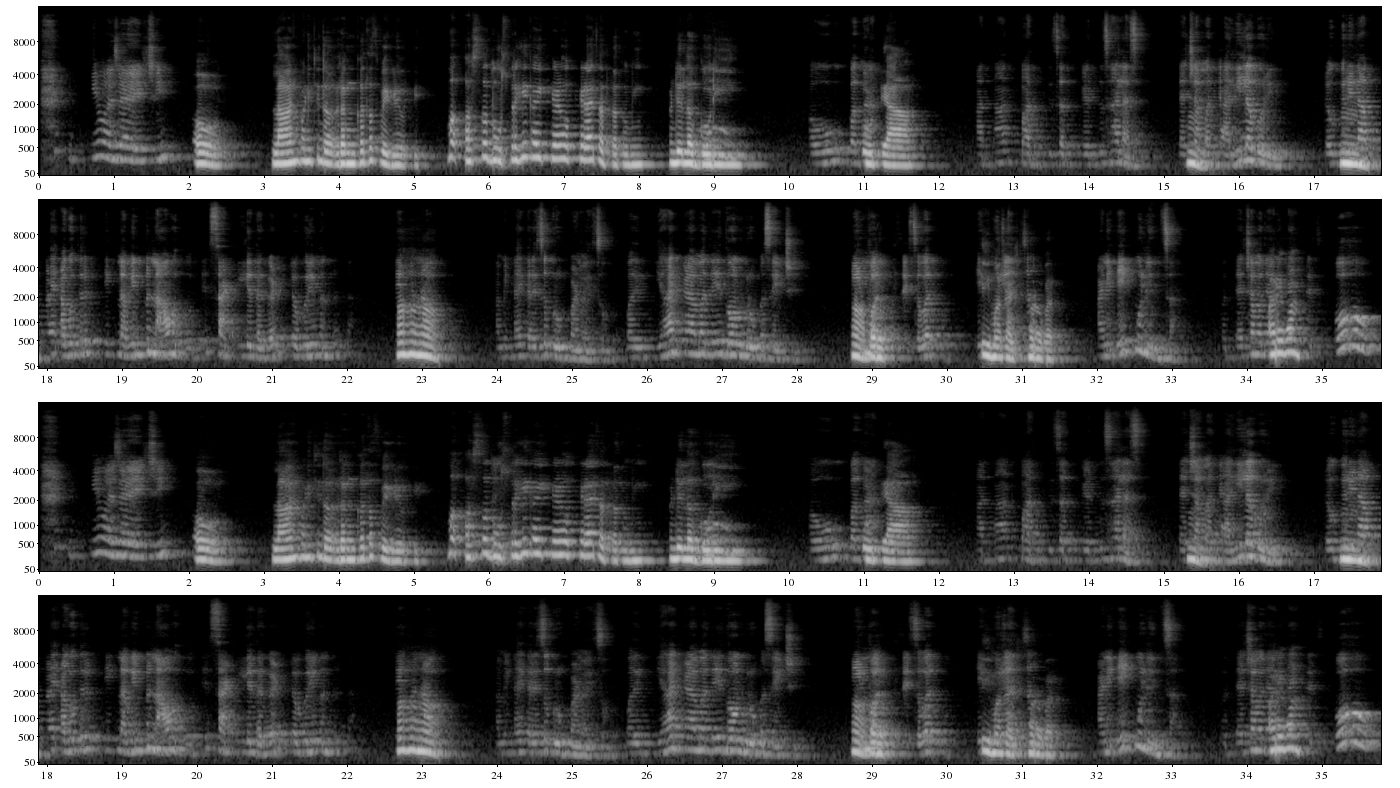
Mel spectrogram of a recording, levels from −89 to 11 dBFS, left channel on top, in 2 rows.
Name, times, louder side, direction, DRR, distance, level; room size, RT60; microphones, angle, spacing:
voice 1, 0.7-1.7 2.1-2.2 5.6-6.1 8.8-9.3 10.3-11.2 12.5-13.2 13.9-14.5 15.2-16.5 17.1-17.7 18.0-18.5 18.9-21.7 22.0-22.1 22.6-23.1 24.0-25.4 25.7-28.0 28.7-29.1 29.4-29.8 30.4-31.2 32.0-33.0 33.8-34.6 35.2-35.6, left 1 dB, 30° left, -4 dB, 4.2 m, -33 dB
voice 2, 2.1-2.4 3.1-4.9 5.4-8.0 8.4-9.4 11.0-11.7 15.3-15.6 17.3-17.7 22.6-23.2 28.7-29.2 30.4-31.4 34.3-34.7, left 3 dB, 50° left, 10 dB, 0.5 m, -18 dB
14.5 x 5.3 x 5.9 m, 0.77 s
head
